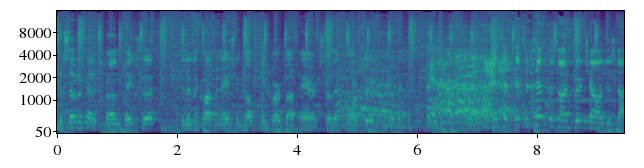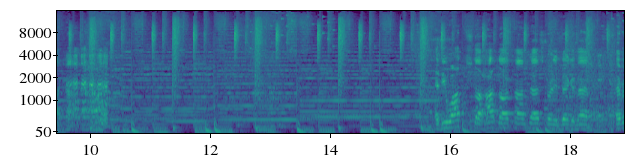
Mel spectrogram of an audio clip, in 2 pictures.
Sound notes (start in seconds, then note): 9.6 giggles; 11.2 soft music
